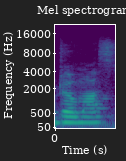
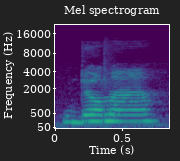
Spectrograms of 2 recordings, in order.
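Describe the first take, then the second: First: The final S sound is pronounced. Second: The final S sound is dropped. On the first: "or Domas, depending on how you say it" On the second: "I tend to fall into my, my French training and just drop that S"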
